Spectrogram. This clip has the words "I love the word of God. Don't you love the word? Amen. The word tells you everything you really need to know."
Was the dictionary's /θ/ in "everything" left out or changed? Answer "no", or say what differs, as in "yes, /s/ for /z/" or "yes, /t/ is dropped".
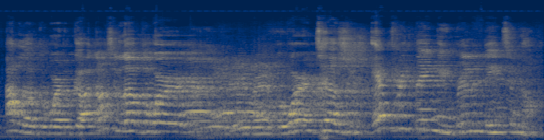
no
